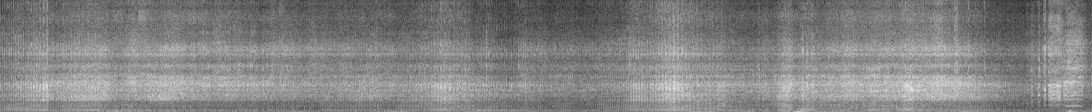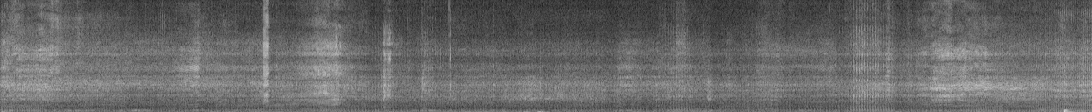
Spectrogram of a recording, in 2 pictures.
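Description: Motocross dirt bike engine revving up and down as the rider accelerates and backs off through corners, picked up by a helmet camera with wind rushing over the microphone. Two sharp knocks stand out around twelve and sixteen seconds in, and the engine is quieter in the second half.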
